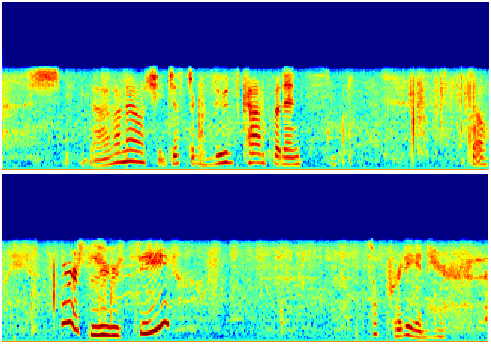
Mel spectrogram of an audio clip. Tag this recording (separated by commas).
Bird, Speech, Animal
